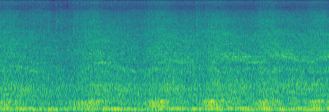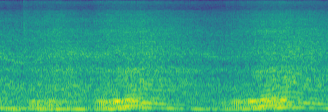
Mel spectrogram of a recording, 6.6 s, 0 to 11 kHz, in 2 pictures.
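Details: Honda Fan 125 that would not start, after splicing a longer wire, battery fully discharged: single-cylinder engine running, blipped twice, revs climbing and falling cleanly with even beat; runs normally.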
